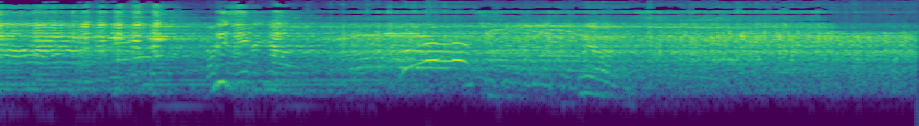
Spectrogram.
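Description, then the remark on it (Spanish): Steady, dense applause from an audience after a song performed by a musical group, mixed with a wash of cheering voices and a few rising whoops, loud and continuous without letting up. “Los aplausos son para ustedes.”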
